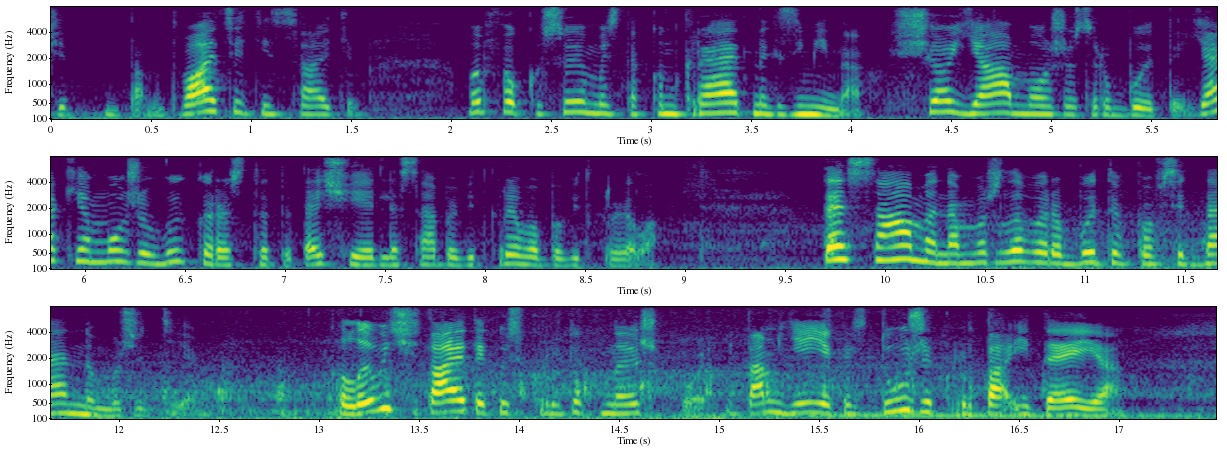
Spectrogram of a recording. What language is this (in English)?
Ukrainian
